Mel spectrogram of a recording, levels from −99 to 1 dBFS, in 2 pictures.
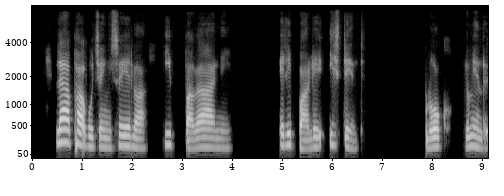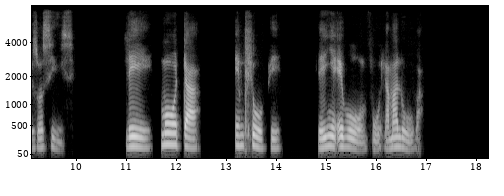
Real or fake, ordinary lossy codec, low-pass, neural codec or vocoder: fake; AAC, 48 kbps; 7.2 kHz; autoencoder, 48 kHz, 32 numbers a frame, DAC-VAE, trained on Japanese speech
